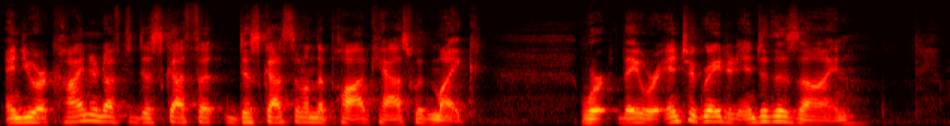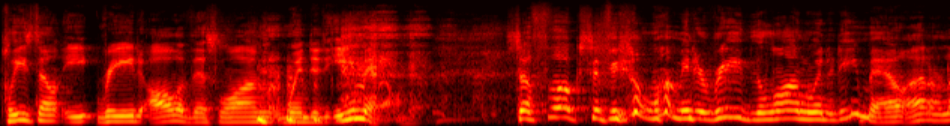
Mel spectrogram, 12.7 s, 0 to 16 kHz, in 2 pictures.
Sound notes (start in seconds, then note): 8.0 laughter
